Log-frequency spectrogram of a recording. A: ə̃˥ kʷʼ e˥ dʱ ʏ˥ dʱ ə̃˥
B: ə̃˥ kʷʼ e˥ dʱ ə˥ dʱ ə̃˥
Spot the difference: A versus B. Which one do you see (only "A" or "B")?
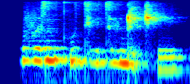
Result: A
